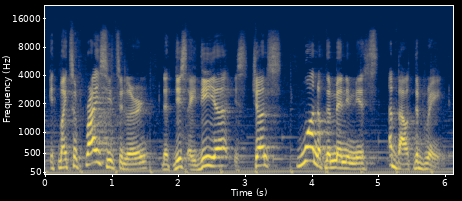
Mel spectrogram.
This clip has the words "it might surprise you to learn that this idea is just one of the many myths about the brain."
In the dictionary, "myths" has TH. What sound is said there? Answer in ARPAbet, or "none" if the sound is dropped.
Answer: S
